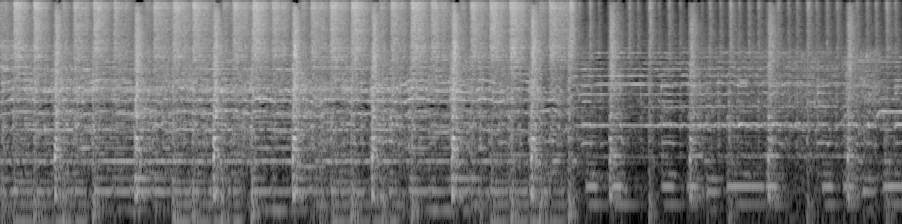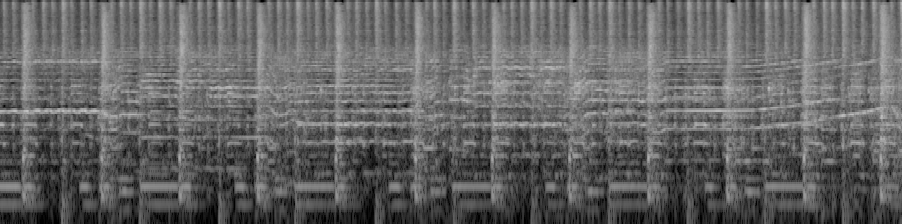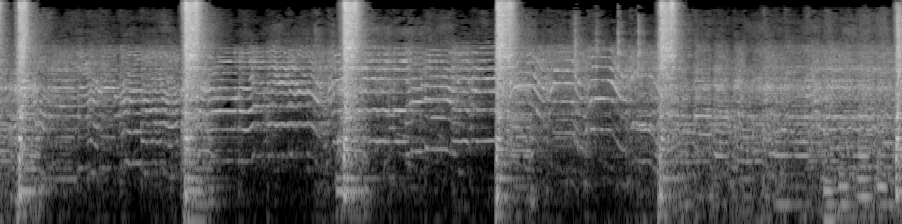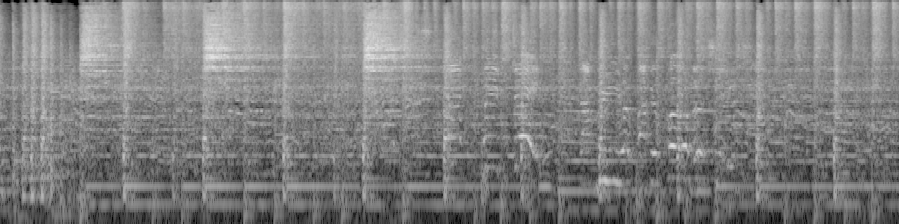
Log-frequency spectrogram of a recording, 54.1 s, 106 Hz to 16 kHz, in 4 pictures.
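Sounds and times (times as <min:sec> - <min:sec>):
band hitting loud stabs: 0:00.0 - 0:27.8, 0:29.8 - 0:30.3, 0:32.1 - 0:32.7, 0:34.5 - 0:35.1, 0:36.9 - 0:37.4, 0:40.4 - 0:54.0
bass: 0:00.0 - 0:28.0, 0:29.8 - 0:30.4, 0:32.0 - 0:32.9, 0:34.5 - 0:35.2, 0:36.8 - 0:37.6, 0:38.5 - 0:54.0
drums: 0:00.0 - 0:54.0
electric guitar lead: 0:00.0 - 0:54.0.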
